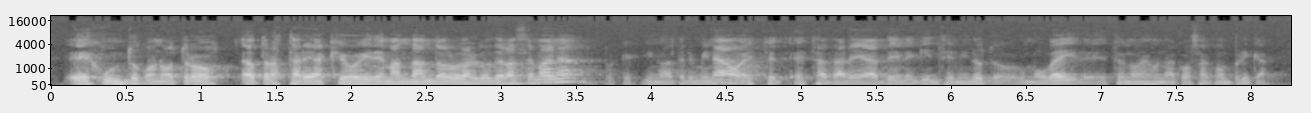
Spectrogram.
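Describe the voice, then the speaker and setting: Very fast and with hardly any pauses, a man talks in a medium pitch with ordinary pitch variation. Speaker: teacher. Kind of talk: tutorial. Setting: home during lockdown.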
